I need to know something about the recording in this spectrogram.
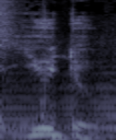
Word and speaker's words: Yudu: It's a bridge, just like, and you pronounce it like Sea-do, but Yudu. Yudu Bridge.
